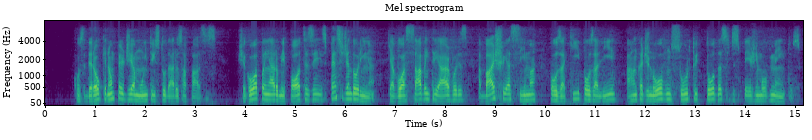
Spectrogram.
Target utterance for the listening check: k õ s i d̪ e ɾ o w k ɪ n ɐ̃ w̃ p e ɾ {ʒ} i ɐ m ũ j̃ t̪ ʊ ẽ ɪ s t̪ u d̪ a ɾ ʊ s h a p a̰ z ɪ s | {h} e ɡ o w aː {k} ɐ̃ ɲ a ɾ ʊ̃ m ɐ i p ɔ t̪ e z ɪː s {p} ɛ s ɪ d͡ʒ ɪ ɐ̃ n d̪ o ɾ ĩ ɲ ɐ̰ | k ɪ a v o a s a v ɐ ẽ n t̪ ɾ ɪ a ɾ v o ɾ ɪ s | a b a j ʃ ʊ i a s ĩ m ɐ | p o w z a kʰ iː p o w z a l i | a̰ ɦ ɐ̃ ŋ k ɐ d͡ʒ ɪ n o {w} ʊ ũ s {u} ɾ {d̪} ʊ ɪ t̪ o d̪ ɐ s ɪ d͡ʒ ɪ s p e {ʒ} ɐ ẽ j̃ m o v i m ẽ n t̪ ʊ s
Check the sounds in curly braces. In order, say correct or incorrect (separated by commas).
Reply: incorrect, incorrect, incorrect, correct, incorrect, correct, incorrect, correct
